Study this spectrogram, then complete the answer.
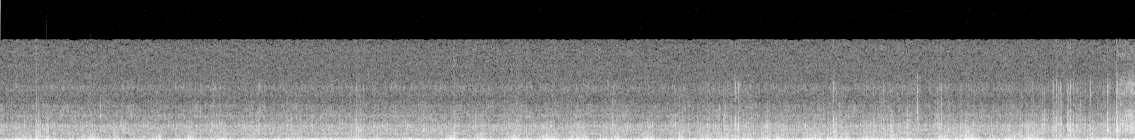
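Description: Wind buffets loudly against a moving bike's microphone.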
